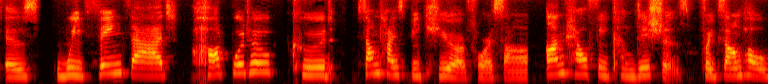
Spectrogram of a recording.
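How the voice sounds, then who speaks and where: A young woman from China, a guest on a podcast, speaking English with a Chinese accent in an earnest, simple way. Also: a little high. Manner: earnest, simple non-native phrasing. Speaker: guest, university student. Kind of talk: casual podcast chat.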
